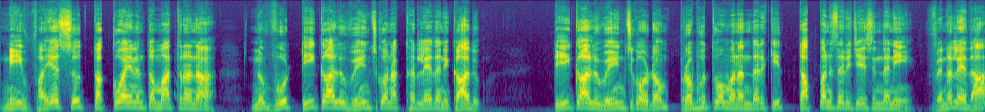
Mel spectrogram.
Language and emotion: Telugu, angry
